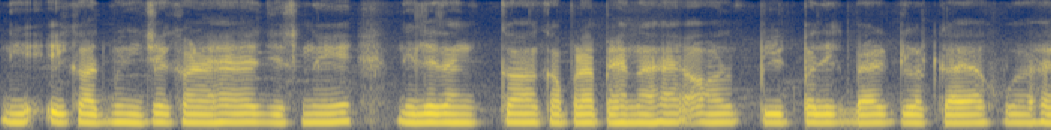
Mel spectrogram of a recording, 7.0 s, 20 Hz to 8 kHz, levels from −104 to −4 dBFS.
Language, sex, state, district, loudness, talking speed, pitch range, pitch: Hindi, male, Uttar Pradesh, Jyotiba Phule Nagar, -15 LUFS, 180 wpm, 145-150 Hz, 145 Hz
